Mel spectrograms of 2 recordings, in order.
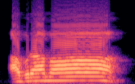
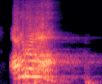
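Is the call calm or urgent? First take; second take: calm; urgent. First: It is called calmly and plainly. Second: It is called out loudly and urgently.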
